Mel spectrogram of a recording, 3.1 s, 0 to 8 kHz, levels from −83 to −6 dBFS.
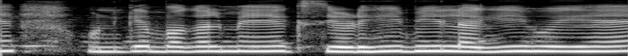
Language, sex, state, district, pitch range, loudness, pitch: Hindi, female, Jharkhand, Palamu, 250-265 Hz, -12 LUFS, 255 Hz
